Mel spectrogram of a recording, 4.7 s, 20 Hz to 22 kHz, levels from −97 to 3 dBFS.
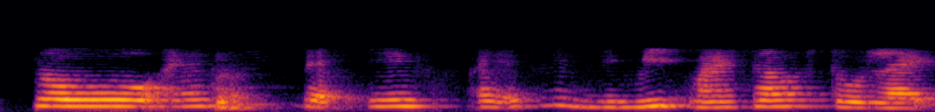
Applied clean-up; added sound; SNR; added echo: neural mask model DeepFilterNet 3.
